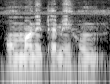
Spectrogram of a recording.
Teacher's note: Hum, you don't have to close your lips. And this just is because some of the people, some of the Westerners who want to get this stuff written out, heard a nasally sound.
